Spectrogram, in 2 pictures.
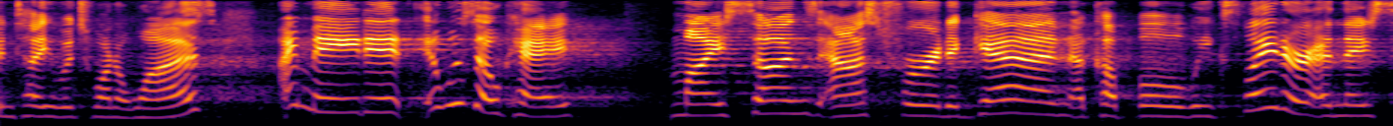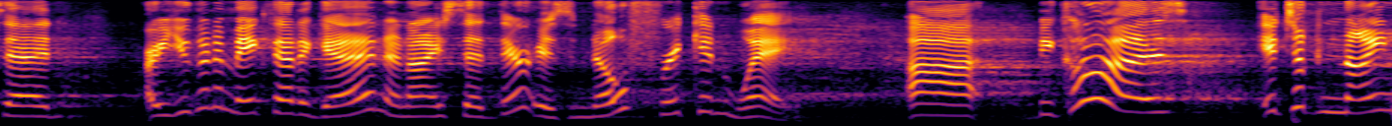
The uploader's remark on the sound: at Create & Cultivate's LA 2020 conference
